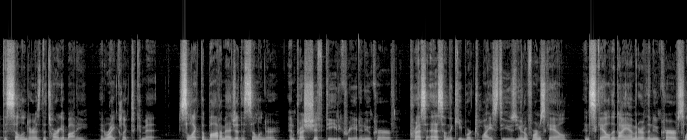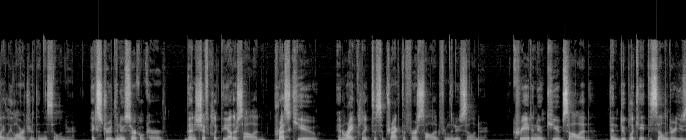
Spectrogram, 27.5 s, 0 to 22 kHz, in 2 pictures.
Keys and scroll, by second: 6.0 shift+d, 8.0 s, 20.0 q.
